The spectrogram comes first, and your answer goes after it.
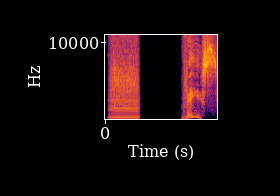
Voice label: babys sound audio VASE

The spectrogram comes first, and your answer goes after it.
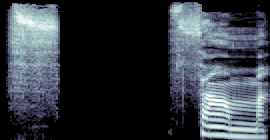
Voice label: babys sound audio THUMB

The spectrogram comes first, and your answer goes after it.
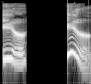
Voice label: babys sound audio EAR

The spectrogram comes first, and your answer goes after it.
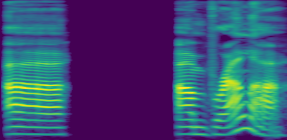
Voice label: babys sound audio UMBRELLA

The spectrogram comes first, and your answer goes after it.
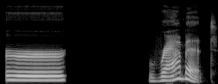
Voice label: babys sound audio RABBIT

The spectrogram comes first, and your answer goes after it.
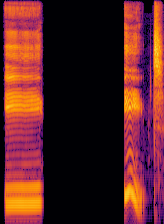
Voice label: babys sound audio EAT

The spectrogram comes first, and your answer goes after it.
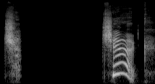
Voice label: babys sound audio CHICK

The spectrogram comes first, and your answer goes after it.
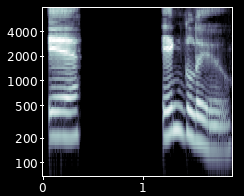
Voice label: babys sound audio IGLOO

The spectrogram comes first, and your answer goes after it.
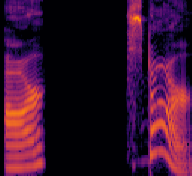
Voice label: babys sound audio STAR

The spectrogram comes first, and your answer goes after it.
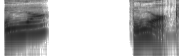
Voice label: babys sound audio FORK

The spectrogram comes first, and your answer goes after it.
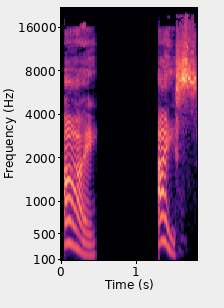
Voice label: babys sound audio ICE

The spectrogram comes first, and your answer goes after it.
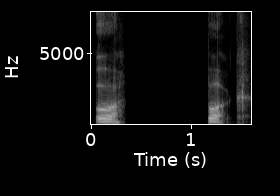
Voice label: babys sound audio BOOK

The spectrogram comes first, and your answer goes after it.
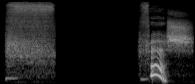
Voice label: babys sound audio FISH

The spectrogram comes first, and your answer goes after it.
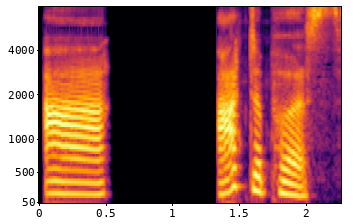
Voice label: babys sound audio OCTOPUS

